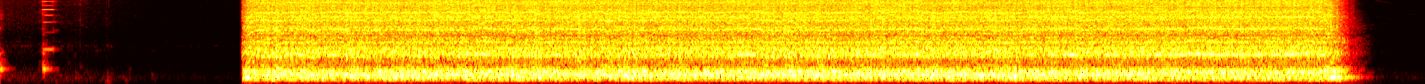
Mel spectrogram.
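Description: An espresso machine making an espresso gives a loud, steady buzzing pump drone lasting about seven seconds after a couple of brief clicks, then cuts off abruptly.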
